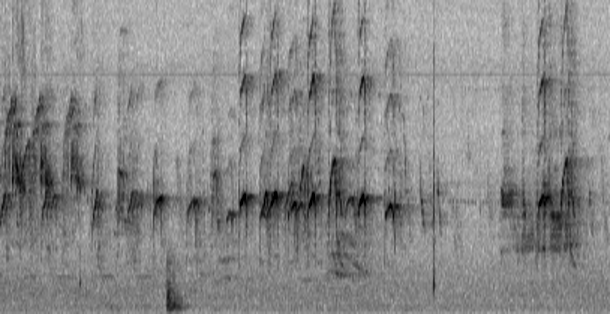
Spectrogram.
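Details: Several brown-eared bulbuls calling in the daytime, using about four call types: harsh, high, squealing calls and chattering notes in overlapping bursts, with a faint background hiss.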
